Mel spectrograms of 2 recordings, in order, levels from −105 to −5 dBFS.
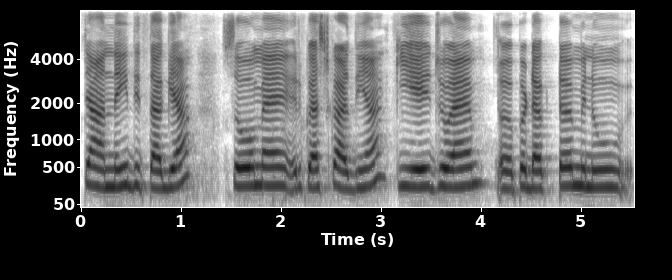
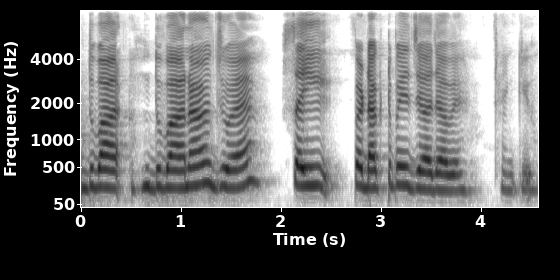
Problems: none marked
